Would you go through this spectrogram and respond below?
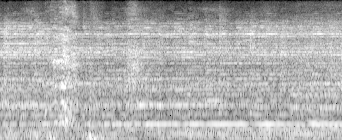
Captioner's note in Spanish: Gruñidos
